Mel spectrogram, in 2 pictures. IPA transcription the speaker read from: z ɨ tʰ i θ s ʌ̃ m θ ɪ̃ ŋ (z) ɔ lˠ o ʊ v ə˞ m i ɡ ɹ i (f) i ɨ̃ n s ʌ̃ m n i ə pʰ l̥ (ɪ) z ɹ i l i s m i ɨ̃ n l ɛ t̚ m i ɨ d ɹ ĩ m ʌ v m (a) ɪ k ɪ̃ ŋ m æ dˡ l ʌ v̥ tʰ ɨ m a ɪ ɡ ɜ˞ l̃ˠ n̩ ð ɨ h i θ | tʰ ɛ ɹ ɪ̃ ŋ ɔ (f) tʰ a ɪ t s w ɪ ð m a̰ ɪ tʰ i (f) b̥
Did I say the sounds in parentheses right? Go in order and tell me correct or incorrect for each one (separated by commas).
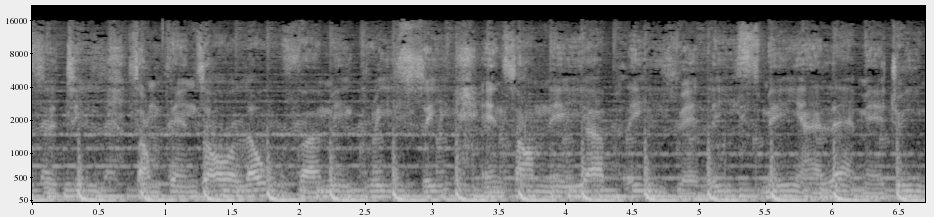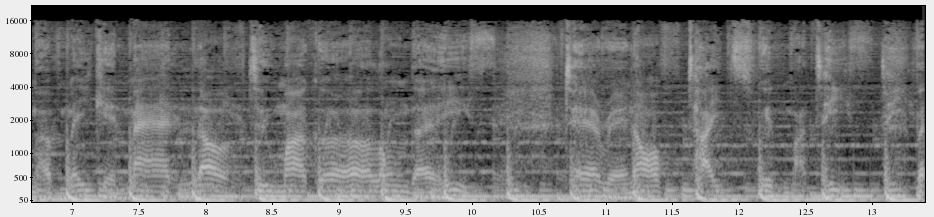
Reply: correct, incorrect, incorrect, incorrect, correct, incorrect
